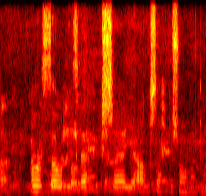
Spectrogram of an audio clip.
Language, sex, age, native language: Icelandic, female, 15, Lithuanian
